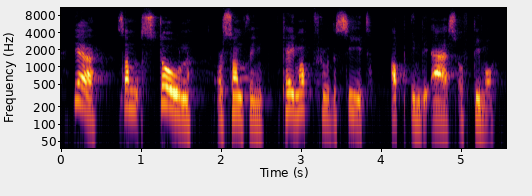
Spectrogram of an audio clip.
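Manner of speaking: loud, heavy put-on Finnish accent. Quoting a rally driver's interview answer: imitating a thick Finnish accent. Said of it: "such a thick Finnish accent how he".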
